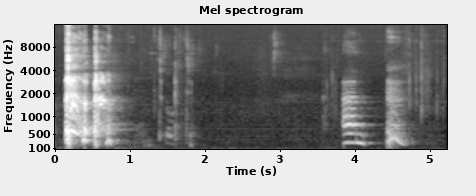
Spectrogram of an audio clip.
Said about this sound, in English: Excuse me. I'm going to cough, I think.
